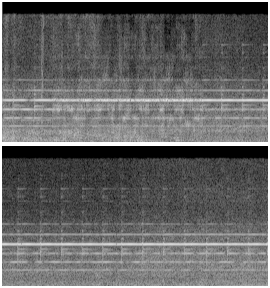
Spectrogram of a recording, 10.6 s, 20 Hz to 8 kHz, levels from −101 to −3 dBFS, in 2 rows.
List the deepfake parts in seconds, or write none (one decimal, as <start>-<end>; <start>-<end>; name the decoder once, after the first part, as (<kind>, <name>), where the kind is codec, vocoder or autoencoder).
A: 1.0-4.0 (codec, HILCodec)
